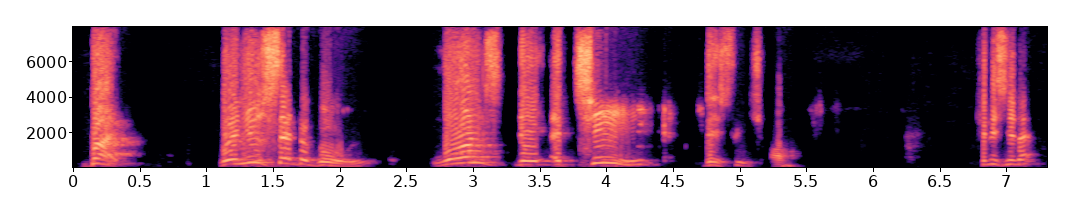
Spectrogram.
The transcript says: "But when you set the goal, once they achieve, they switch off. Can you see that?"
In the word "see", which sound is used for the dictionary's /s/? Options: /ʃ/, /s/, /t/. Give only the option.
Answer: /s/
